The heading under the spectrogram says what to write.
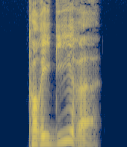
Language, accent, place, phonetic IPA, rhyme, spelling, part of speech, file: German, Germany, Berlin, [kɔʁiˈɡiːʁə], -iːʁə, korrigiere, verb, De-korrigiere.ogg
- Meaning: inflection of korrigieren: 1. first-person singular present 2. singular imperative 3. first/third-person singular subjunctive I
